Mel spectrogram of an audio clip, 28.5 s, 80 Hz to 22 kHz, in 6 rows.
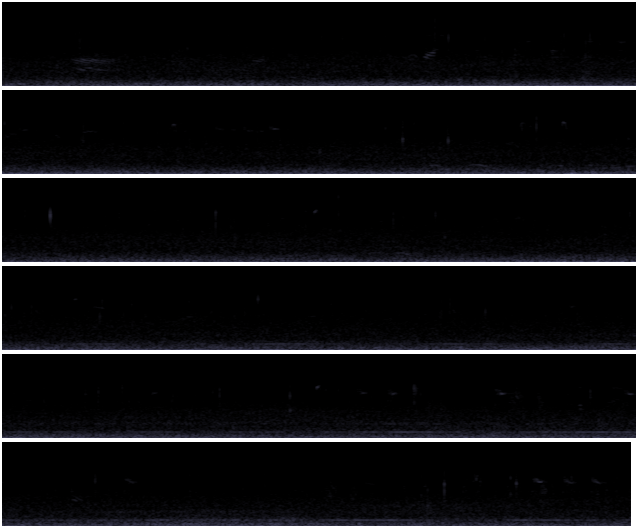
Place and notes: Small fishing port, Small fishing village, dog, bird, Binaural recordings, Sony PCM D100+ Soundman OKM II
